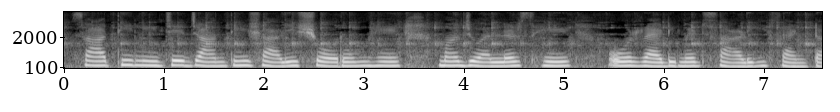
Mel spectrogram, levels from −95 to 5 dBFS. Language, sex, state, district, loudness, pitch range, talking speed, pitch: Hindi, female, Bihar, Sitamarhi, -13 LUFS, 205-225 Hz, 105 wpm, 210 Hz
